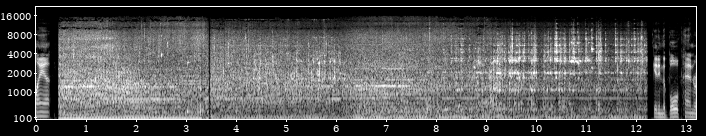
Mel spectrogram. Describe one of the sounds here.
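Soil and stubble rustle and crunch under a disc harrow.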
